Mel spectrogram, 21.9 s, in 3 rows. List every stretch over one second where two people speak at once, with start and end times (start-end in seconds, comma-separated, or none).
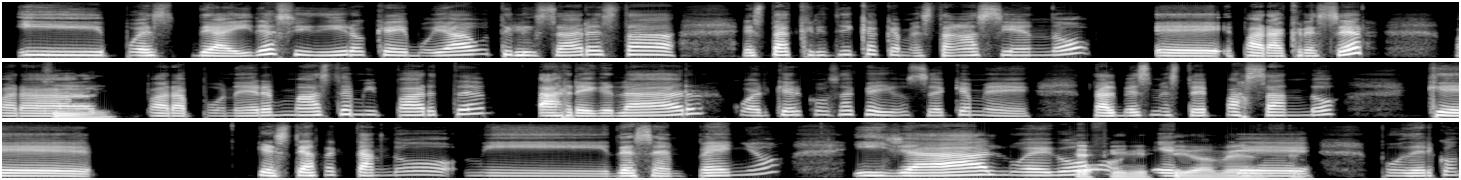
19.9-21.1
